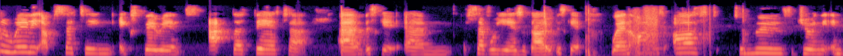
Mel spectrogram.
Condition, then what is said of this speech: Tourette syndrome. And I had a really upsetting experience at the theatre, several years ago, when I was asked to move during the intermission because of the noises that I was making.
